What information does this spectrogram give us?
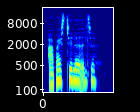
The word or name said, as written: arbejdstilladelse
